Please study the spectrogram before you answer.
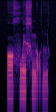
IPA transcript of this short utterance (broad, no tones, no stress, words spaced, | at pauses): ɔxwɪxnɔ̰ʎ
